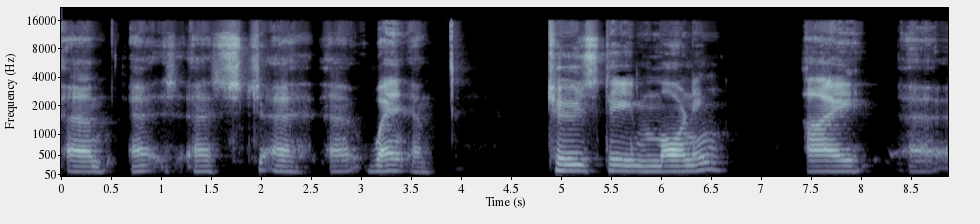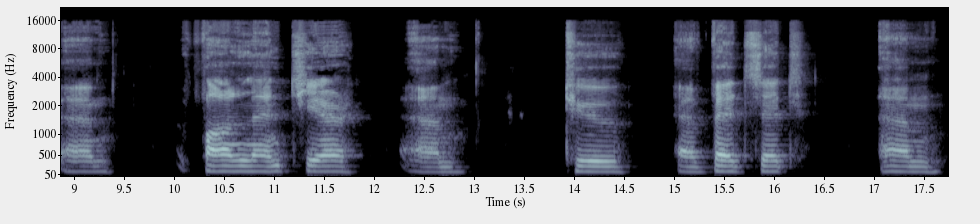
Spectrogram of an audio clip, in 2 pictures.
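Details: Man with aphasia reports he no longer gets frustrated when words don't come out; aphasia.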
